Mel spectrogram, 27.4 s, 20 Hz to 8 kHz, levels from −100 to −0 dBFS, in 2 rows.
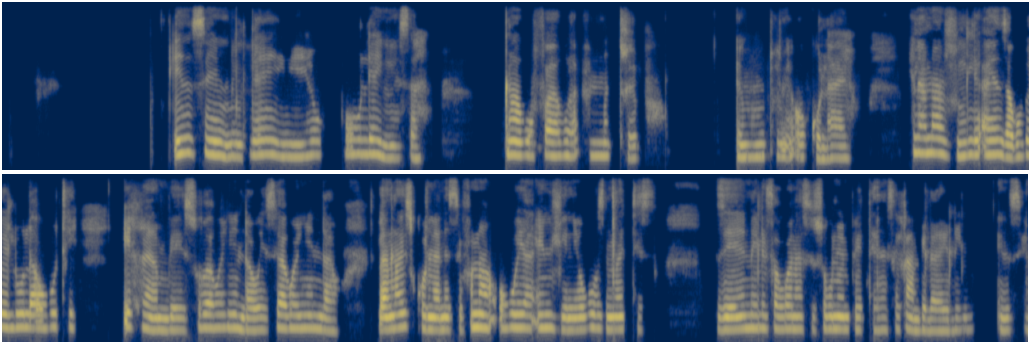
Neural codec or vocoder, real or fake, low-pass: codec, 16 kHz, 4 kbps, X-Codec, HuBERT features, trained on balanced general audio; fake; 7.2 kHz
